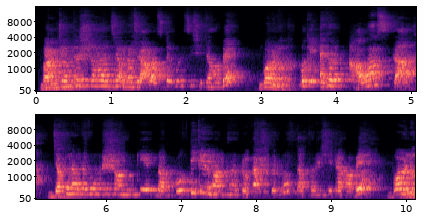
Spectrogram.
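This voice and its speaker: A man teaching a grammar lesson to students, repeating key phrases slowly as he writes them out. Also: high-pitched. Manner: repeats key phrases while writing on board. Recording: very echoey room.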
